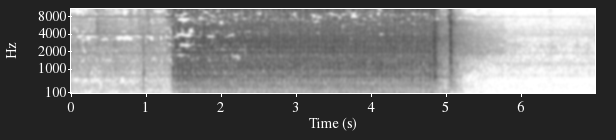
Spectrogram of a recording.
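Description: Newlong DS-9CW bag closing machine sewing crepe tape over the top of a paper bag: its stitching head runs loudly for about three and a half seconds, then stops with two sharp clicks.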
